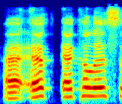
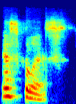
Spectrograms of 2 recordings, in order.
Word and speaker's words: Aeschylus: The one painting that I wanted to talk about is you're gonna pronounce it for me. Ecolus and Hercules. Did I say that right? Yes, I didn't. Aeschylus.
